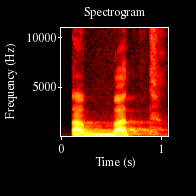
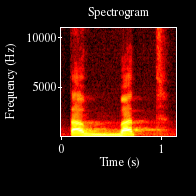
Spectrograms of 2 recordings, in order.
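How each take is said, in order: Both takes have the same delivery.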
